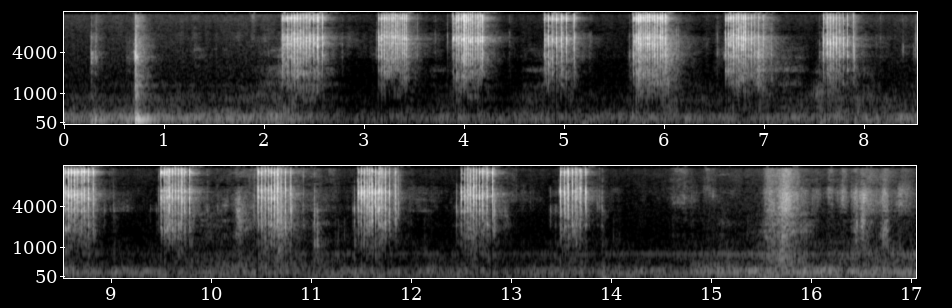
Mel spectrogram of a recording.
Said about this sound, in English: torque wrench is set, ready to go. So we'll do this one here and then we'll move on.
